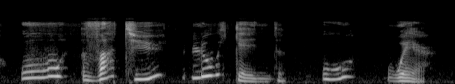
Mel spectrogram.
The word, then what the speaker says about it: au: And there's a contraction that happens when a comes with in front of le. You have to contract it to the AU. It's pronounced O.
